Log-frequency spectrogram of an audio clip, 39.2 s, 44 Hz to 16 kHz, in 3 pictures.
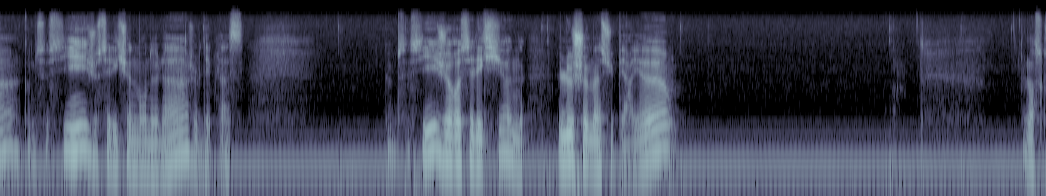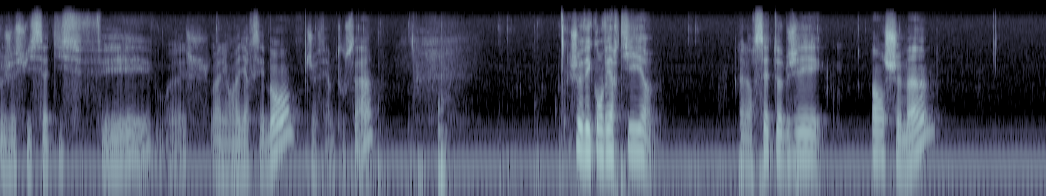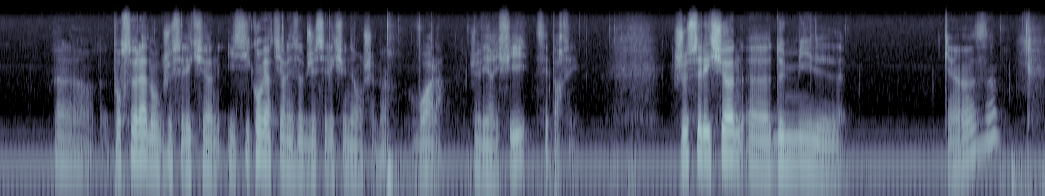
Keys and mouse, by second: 1.2-3.2 drag, 4.4 click, 6.9 click, 8.7-11.7 drag, 12.1-13.7 drag, 14.2-16.4 drag, 17.1 click, 17.9 middle click, 19.4 click, 19.9 middle click, 21.8 click, 23.3 click, 31.1 click, 32.1 click, 33.9 click, 36.9 click.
